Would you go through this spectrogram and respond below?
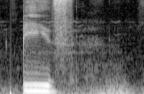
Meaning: plural of bee
- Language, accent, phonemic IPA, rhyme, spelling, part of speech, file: English, US, /ˈbiːz/, -iːz, bees, noun, En-us-bees.ogg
